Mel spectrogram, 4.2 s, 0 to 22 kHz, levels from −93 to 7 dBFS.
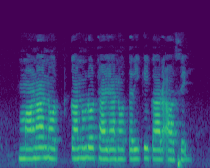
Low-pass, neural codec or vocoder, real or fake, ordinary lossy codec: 9.9 kHz; vocoder, 22.05 kHz, 80 mel bands, Vocos; fake; AAC, 64 kbps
